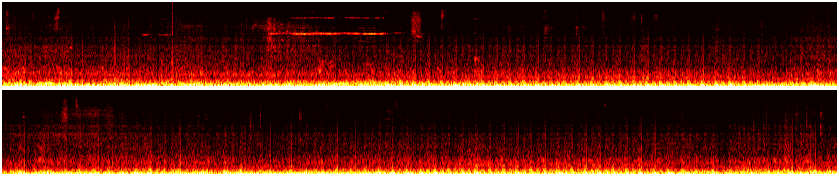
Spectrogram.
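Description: A car's engine rumbles steadily from inside as it drives along a road.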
